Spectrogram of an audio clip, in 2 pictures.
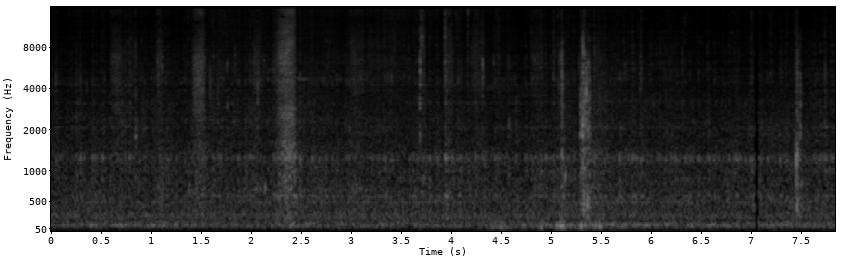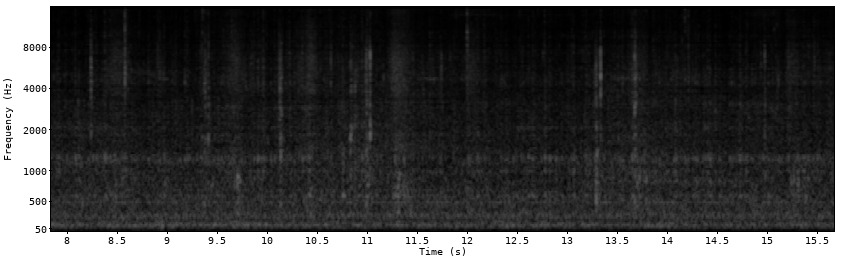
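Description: A pig chews and crunches food noisily.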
